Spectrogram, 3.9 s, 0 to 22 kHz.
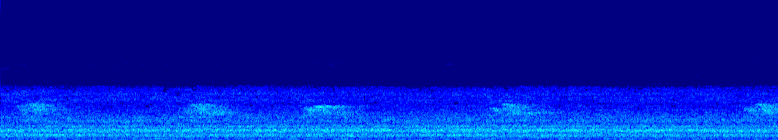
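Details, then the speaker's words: Hampton Bay 7107-03 bathroom ventilation/exhaust fan, 110 CFM, rated 1.5 sones, installed: soft, even airy whoosh with a faint steady hum, no rattle or scrape; quiet, strong, normal running. "So let me turn it on so you can hear it. It's fairly quiet, and best of all, it's nice and strong."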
